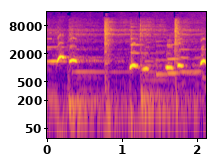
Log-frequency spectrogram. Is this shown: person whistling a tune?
yes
